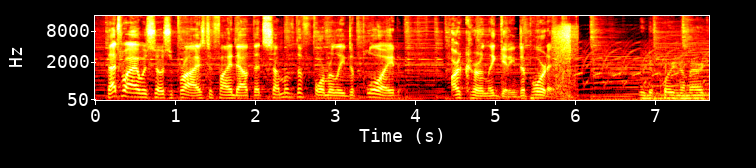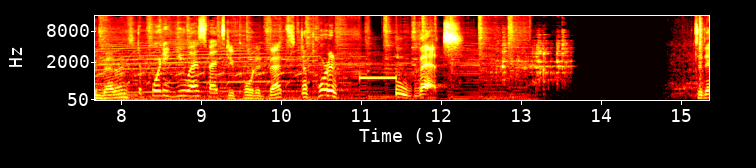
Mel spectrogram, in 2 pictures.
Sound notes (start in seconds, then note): 5.7 siren blaring; 13.0 metal clanking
